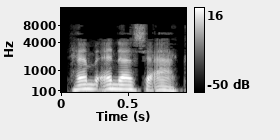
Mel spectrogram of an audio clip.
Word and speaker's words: Heim ins Reich: The Heim ins Reich, German pronunciation, Heim ins Ack, listen, meaning, back home to the Reich, was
